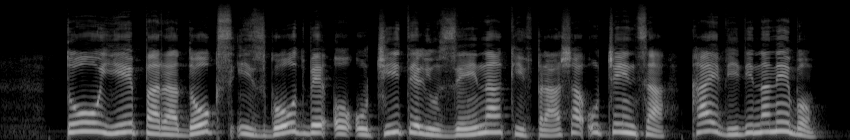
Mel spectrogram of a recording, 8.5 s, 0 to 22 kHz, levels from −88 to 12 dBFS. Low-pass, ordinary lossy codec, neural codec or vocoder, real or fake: 19.8 kHz; none; codec, 44.1 kHz, 7.8 kbps, Pupu-Codec; fake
